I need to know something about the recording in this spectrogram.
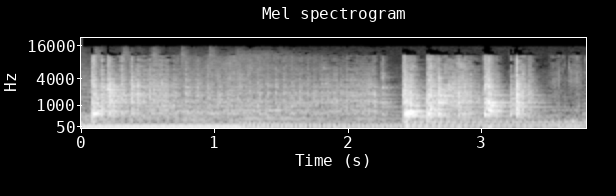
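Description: A cascade of US quarters clatters and spills out of the opened, overflowing coin box of a prototype arcade game cabinet in a jingling rush, metallic clinks tumbling over each other, then a few louder bursts of coins dropping and settling near the end.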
